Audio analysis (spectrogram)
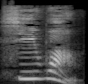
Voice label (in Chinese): "xi1wang4", voices; 希望; 希望する; dictionary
